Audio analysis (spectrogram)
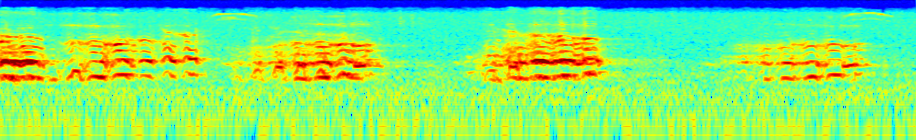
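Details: Dybowski's brown frog calling, heard from a small room's window: four separate bouts of rapid, pulsed, grating croaks, each about a second long, spaced by short silences.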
